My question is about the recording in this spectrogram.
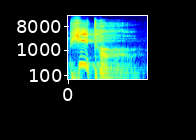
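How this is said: It is said in a British accent.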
